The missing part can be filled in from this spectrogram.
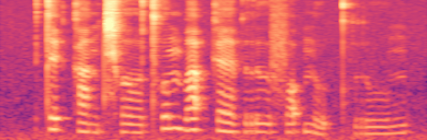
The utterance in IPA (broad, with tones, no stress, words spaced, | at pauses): te˥˩ʔka˧nt͡ɕʰɤː˧ tʰo˥˩mba˥˩ʔkɛː˧prɯː˧ fɔ˦˥ʔnu˨˩ʔ kʰruː˦˥ŋ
